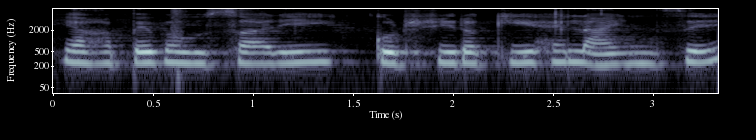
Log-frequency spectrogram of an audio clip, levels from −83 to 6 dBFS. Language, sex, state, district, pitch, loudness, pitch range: Bhojpuri, female, Bihar, Saran, 245 Hz, -28 LUFS, 240-255 Hz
